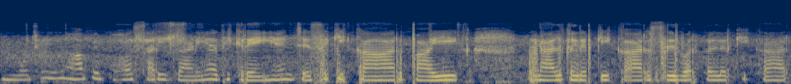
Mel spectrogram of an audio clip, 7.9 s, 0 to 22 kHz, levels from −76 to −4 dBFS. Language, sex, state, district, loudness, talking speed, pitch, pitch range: Hindi, female, Maharashtra, Chandrapur, -19 LUFS, 150 wpm, 205 Hz, 195-235 Hz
